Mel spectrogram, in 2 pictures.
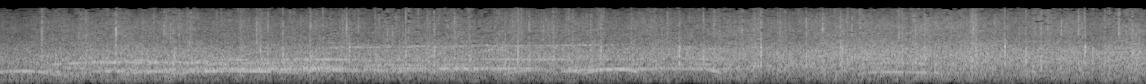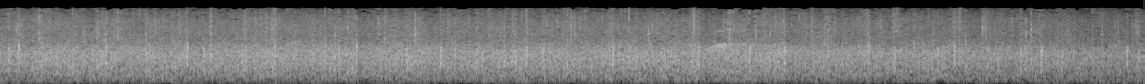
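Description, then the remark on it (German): A large audience applauding steadily, dense clapping that stays loud and even throughout, with a few brief whoops and voices rising out of the crowd near the start. “Lehrer, gebt's zu, gab Zeiten, da hättet ihr nicht geklatscht.”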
